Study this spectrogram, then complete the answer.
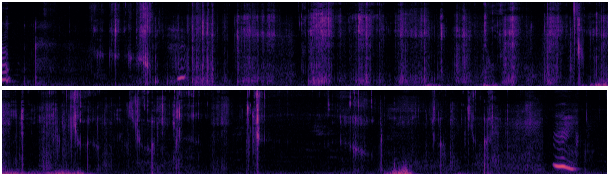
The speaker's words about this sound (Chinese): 你先把这口吃了，来啊，吃掉，我也要吃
